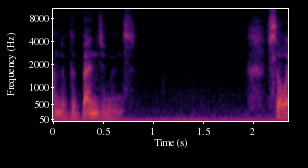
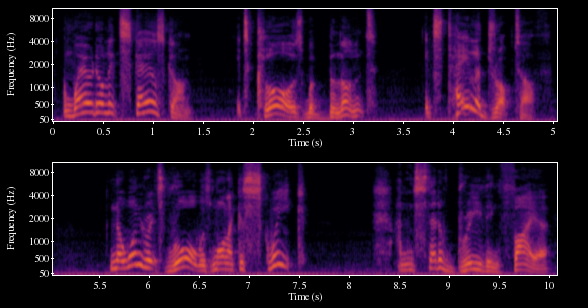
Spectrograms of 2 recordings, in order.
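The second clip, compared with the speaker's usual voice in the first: put-on young dragon puzzled by the Benjamin; wondering narration; 7 semitones higher than usual. A narrator's reading. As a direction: marvel at each odd detail. Dragon marvels at strange Benjamin.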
